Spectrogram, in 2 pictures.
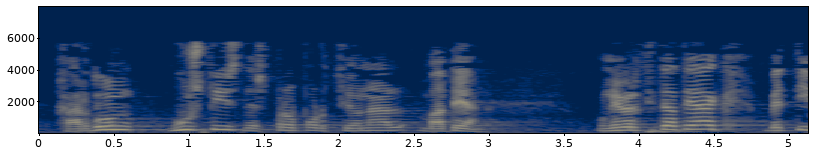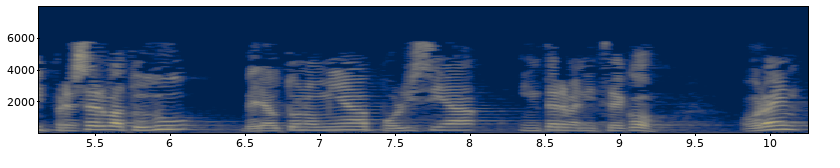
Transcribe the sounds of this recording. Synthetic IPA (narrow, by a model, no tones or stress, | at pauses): ʝaɾðuŋɡust̪izd̪e̞spɾo̞po̞ɾt͡sio̞nalβat̪e̞an | uniβ̞e̞ɾt͡sit̪at̪e̞akbe̞t̪ipɾe̞se̞ɾβ̞at̪uðu | be̞ɾe̞awt̪o̞no̞miapo̞lisiaint̪e̞ɾβ̞e̞nit͡se̞ko̞ː | ɾajn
